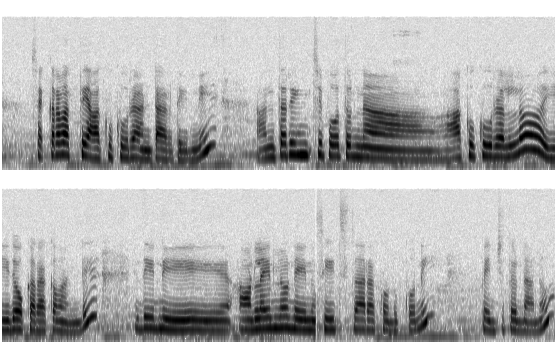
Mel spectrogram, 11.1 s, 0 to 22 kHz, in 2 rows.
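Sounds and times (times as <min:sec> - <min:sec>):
woman speaking: 0:00.3 - 0:11.0.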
